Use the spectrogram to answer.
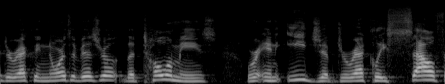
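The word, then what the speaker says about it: Ptolemies: Antiochus and then the toames you don't pronounce the P the toames the seusd hear this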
